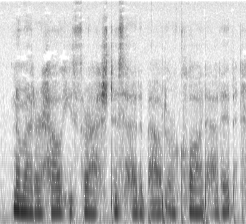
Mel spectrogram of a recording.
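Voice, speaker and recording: The speaker is soft-spoken. The pace is moderate. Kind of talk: ASMR story reading.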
